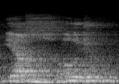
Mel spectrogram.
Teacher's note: Jangan sampai hurufnya diganti jadi kha. Jadi dari kha menjadi ha. Baca yahruju salah.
